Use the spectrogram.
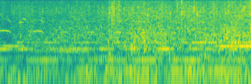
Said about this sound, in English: Watch out, the sea's coming over the top of the rocks there.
